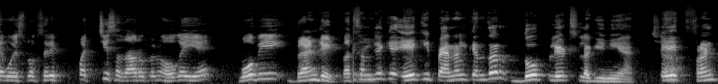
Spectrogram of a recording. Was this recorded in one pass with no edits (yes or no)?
no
